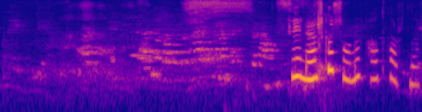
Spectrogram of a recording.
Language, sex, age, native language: Icelandic, female, 10, Icelandic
